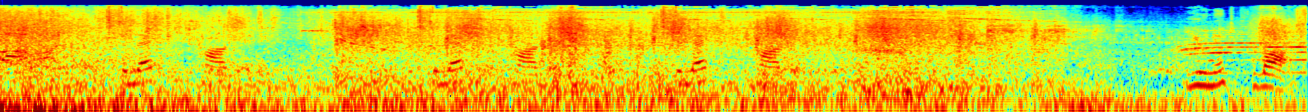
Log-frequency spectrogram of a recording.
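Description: Explosions bang again and again.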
